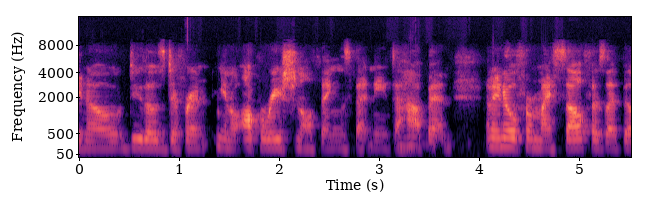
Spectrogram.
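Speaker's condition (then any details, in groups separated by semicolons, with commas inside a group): No condition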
